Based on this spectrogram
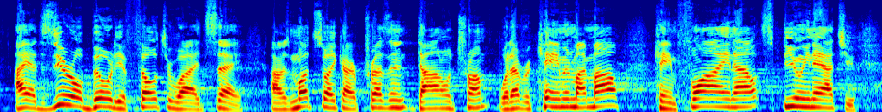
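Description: A man's high voice at a moderate pace with ordinary pitch variation, over noticeable background noise. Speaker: guest speaker at a church. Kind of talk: comedic storytelling talk.

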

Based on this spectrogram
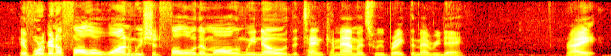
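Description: Here a man talks in a plain, everyday voice, pitched fairly high. He moves at a fairly quick pace with ordinary pitch variation. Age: 40s. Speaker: pastor. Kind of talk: sermon.

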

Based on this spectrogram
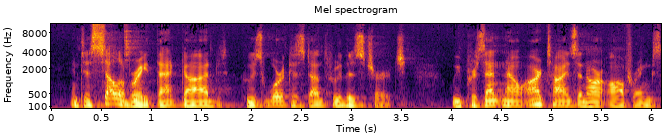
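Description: At a moderate pace, a man with a medium-pitched, somewhat breathy voice speaks with ordinary pitch variation. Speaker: pastor. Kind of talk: liturgy and benediction. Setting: church.

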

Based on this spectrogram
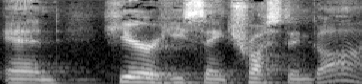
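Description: Speaking at a fairly slow pace with an American accent, a man shows ordinary pitch variation amid audible room echo. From northern Maine, US. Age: 50s. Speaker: pastor. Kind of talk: sermon.

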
